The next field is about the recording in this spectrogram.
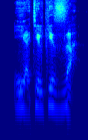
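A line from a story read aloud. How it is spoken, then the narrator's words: Growling. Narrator (Ukrainian): прогарчав Дикозор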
